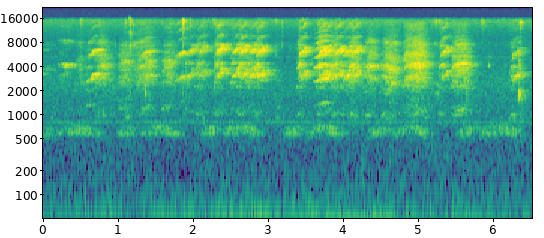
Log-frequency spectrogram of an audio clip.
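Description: Faint birds chirping, a busy run of quick, high calls that comes and goes in clusters.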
